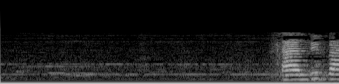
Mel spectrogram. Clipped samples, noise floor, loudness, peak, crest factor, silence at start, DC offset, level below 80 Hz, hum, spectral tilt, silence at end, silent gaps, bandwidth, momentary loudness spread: under 0.1%; -48 dBFS; -23 LUFS; -4 dBFS; 24 dB; 0 s; 10%; -56 dBFS; none; -7.5 dB/octave; 0 s; none; 4.7 kHz; 26 LU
